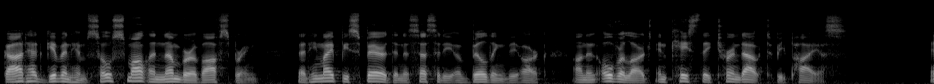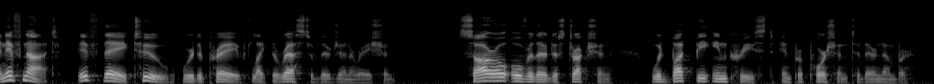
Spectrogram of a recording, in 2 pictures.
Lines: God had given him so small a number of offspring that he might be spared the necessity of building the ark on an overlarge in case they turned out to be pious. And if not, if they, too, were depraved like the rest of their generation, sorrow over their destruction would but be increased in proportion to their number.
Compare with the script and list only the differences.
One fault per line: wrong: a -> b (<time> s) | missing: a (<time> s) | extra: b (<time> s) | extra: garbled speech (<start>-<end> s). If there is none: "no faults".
no faults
